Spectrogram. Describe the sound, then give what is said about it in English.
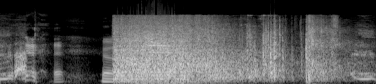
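A small gun fired in a film scene, a dense rattle of rapid shots running on for several seconds, preceded by brief voices. “When my man shot the little gun, he like, stop shooting that shit.”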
